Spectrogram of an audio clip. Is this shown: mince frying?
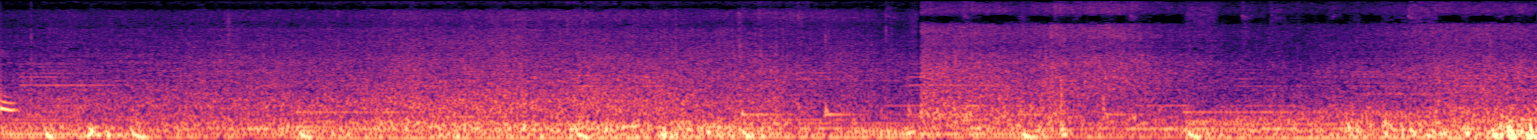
no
